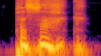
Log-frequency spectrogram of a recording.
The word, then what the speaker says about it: Pesach: And how do you say that word? – Pesach.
